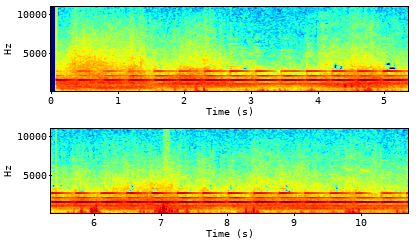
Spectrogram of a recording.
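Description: Railroad grade-crossing warning bell ringing steadily as a train approaches, with irregular low gusts of wind buffeting the microphone.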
